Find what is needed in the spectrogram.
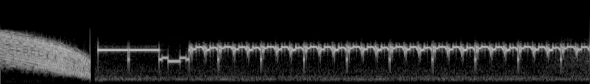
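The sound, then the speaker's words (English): A slow-scan television (SSTV) radio transmission on 14.230 MHz: a falling sweep, a brief gap, then a few steady held tones that give way to a long, fast and regular stream of many warbling pulses at an even, steady loudness. “You know that's the sound of slow-scan television, otherwise known as SSTV.”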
